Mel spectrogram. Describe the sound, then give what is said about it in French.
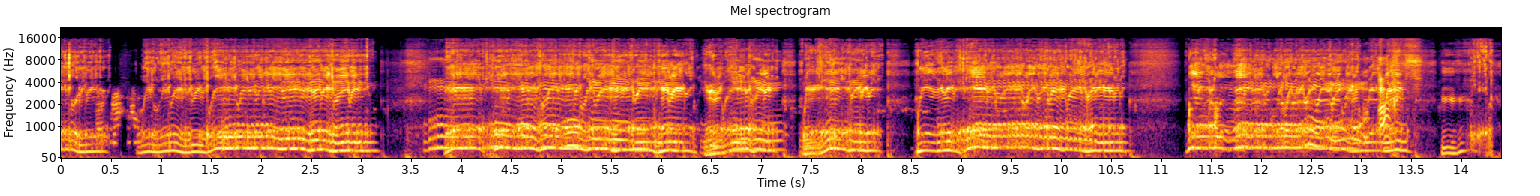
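A person gargles continuously while carrying the wavering melody of an English-language song, bubbling pitched tones in several long phrases broken by brief pauses for breath, loud. “Ben, du gargarisme mix.”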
